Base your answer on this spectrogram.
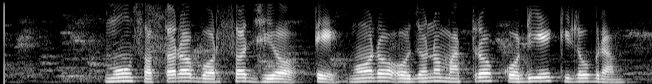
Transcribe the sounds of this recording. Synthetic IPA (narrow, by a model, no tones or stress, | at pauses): mũsɔt̪ɔɾɔbɔɾsɔd͡ʒʱiɔt̪emɔ̃ɾɔʔod͡ʒɔnɔmat̪ɾɔkoɖiekiloɡɾam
